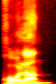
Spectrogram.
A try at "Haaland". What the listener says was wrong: It's not Holland, it's Haaland. Haaland.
